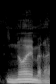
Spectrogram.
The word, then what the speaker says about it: Neumann: Also founder Adam Neumann's Neumann, I pronounced it like the microphone, Neumann.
